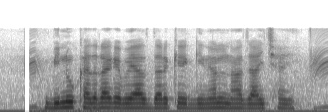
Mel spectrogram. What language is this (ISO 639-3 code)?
mag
